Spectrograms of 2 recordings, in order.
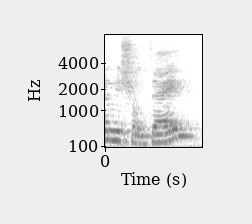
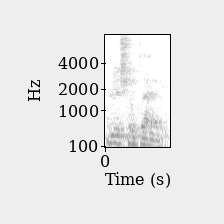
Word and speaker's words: Initial D: Initial Day is the correct way What? to pronounce the name. Yes. I know you think it's Initial D, but it's Most Initial people Day. know it as Initial D.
